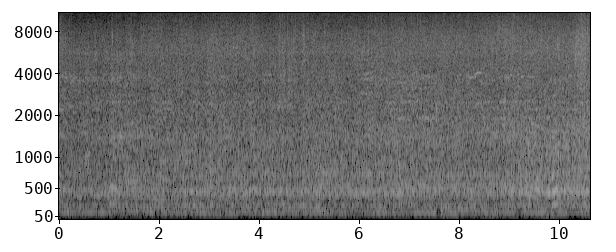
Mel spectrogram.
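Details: Honey bees being put into a hive late at night in Rosharon: a dense, steady buzzing roar that fills the whole clip without pause, with a faint low hum underneath.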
